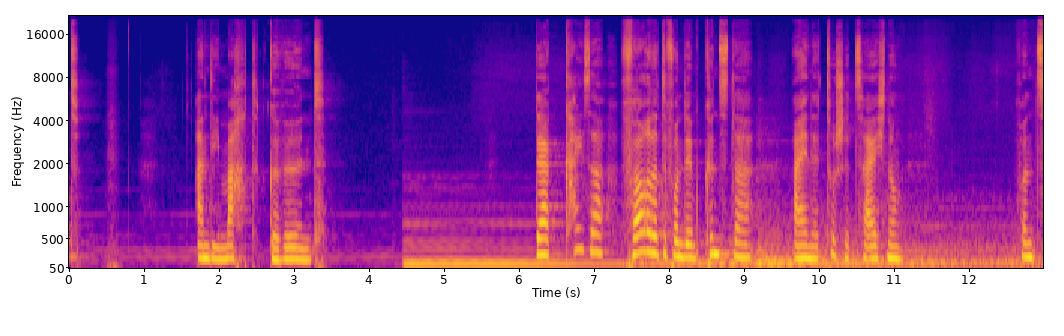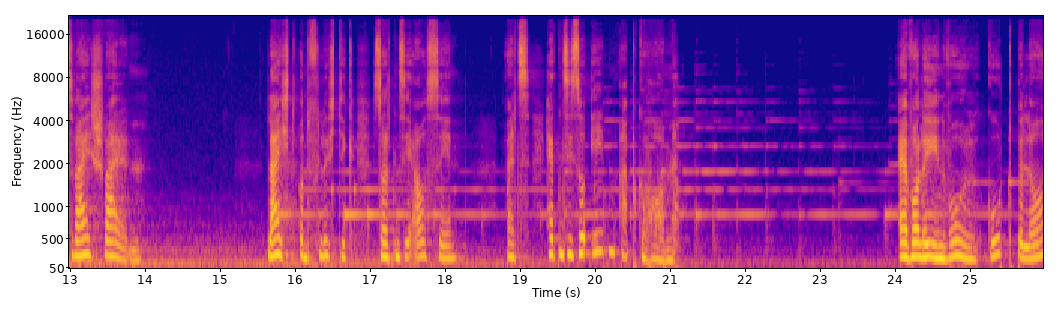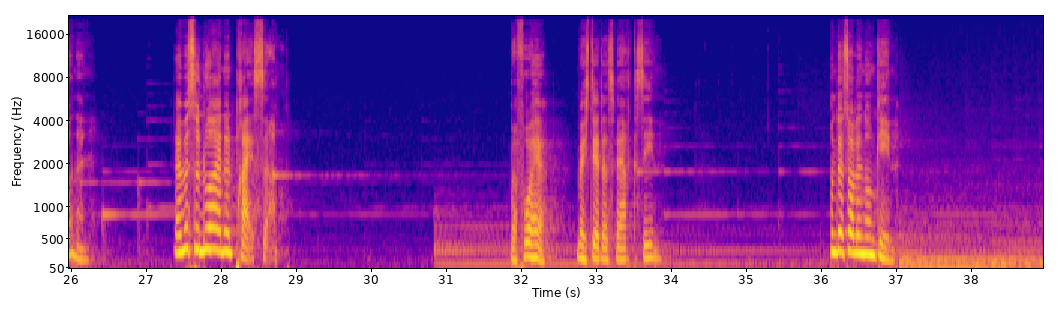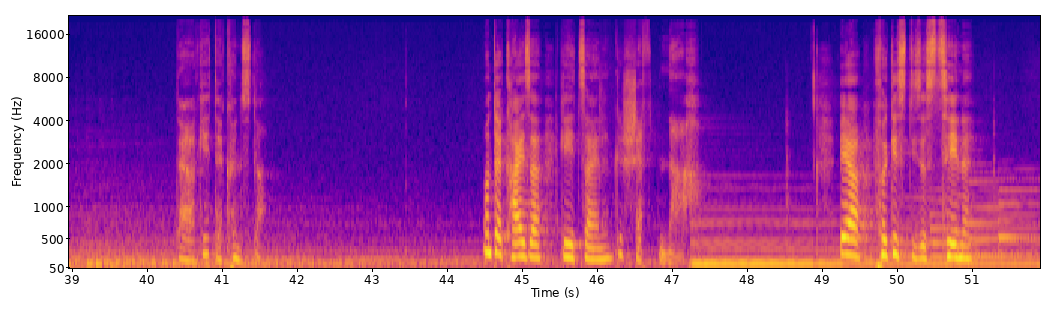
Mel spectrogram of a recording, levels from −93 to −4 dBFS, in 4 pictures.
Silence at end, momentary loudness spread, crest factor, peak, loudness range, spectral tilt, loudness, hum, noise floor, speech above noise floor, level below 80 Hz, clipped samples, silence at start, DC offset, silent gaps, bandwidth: 0 s; 23 LU; 18 dB; 0 dBFS; 11 LU; -5.5 dB/octave; -17 LUFS; none; -59 dBFS; 43 dB; -40 dBFS; under 0.1%; 0 s; under 0.1%; none; over 20 kHz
